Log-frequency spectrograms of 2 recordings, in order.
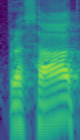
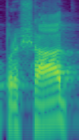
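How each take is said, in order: First: The middle consonant is a plain s. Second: The middle consonant is sh. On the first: The speaker calls it right. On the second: The speaker calls it wrong.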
